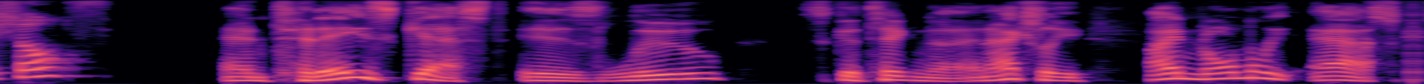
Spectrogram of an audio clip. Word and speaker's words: Lou Scatigna: your co-host Schultz and today's guest is Lou tigna and actually I normally ask how to pronounce a name before we start the episode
